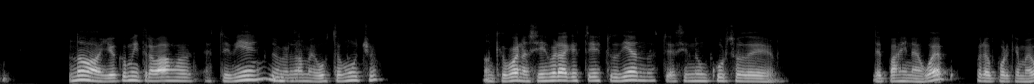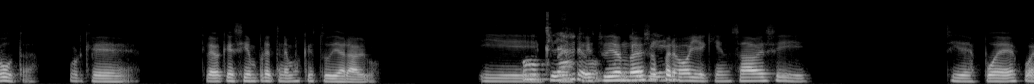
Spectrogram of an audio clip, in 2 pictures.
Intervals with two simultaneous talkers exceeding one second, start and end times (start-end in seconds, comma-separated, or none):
15.6-17.3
